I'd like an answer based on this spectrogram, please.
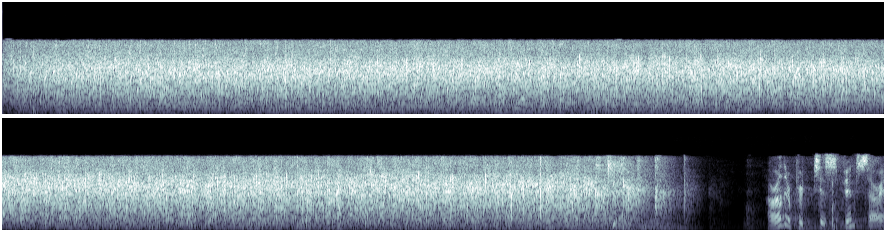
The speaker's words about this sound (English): Please join me in giving a warm Trinity welcome to Jim Wallis.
